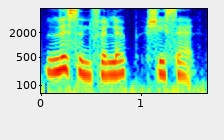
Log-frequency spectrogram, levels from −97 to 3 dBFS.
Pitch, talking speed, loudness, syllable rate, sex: 200 Hz, 145 wpm, -16 LUFS, 4.5 syllables/s, female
